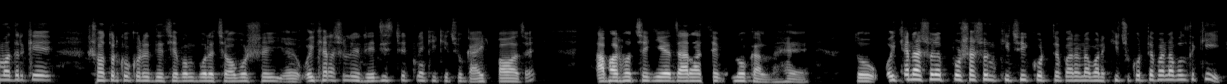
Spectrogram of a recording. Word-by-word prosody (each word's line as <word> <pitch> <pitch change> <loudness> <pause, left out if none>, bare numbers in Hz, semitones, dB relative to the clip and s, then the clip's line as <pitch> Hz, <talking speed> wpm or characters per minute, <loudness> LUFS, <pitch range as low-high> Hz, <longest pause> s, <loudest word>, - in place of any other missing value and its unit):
আমাদেরকে 210 0 0 0.6
সতর্ক 190 0 -1
করে 180 -1 0
দিয়েছে 170 0 -3
এবং 165 0 +2
বলেছে 165 -1 +2
অবশ্যই 165 +1 -2 0.2
এ - - -3 0.2
ওইখানে 180 +3 0
আসলে 195 +1 -7 0.2
registrate 185 +3 -6
নাকি 175 0 -6
কিছু 165 0 -10
গাইড 135 +2 -2
পাওয়া 145 0 +4
যায়। - - -11 0.7
আবার 170 +2 +7
হচ্ছে 175 +1 0
গিয়ে 175 0 +6
যারা 165 0 +6
আছে 175 - -5 0.2
লোকাল 160 -7 +1 0.2
হ্যাঁ। 120 -4 -7 0.5
তো 155 - +4 0.3
ওইখানে 230 +4 +5
আসলে 230 +1 +5
প্রশাসন 220 0 +2
কিছুই 210 +1 -3
করতে 190 -1 -1
পারে 185 0 +1
না। - - +2
মানে 175 -2 0
কিছু 190 -1 -8
করতে 215 0 0
পারে 215 0 +1
না 210 - +3
বলতে 215 +1 -4
কী? 245 - -3
180 Hz, 185 wpm, -23 LUFS, 165-205 Hz, 0.7 s, আবার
